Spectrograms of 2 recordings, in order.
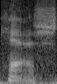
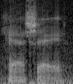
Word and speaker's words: cache: a cash is and that's pronounced cash not cach a um in short it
